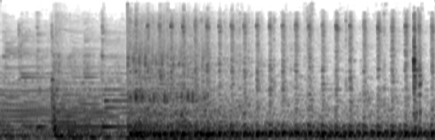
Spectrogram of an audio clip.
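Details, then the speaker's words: Ford motorhome driving on highway: rapid sharp puffing tick keeping pace with engine speed, same sound as earlier Atlanta breakdown; brand-new spark plug blown out of the head, engine under warranty. "Sounds like a spark plug. Yep, brand new spark plugs. That's exactly what it is."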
